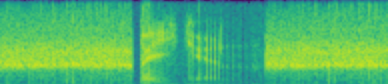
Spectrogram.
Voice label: "bacon", American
